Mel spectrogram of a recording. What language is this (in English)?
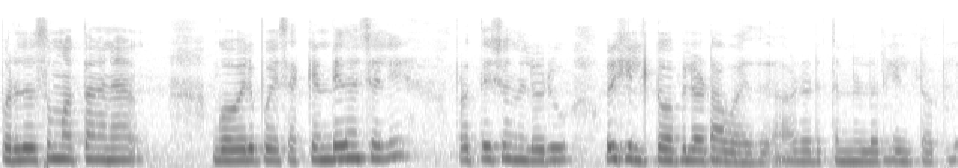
Malayalam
